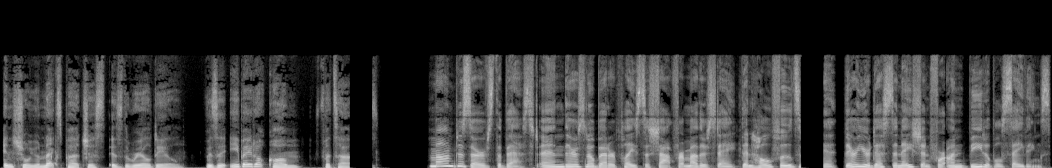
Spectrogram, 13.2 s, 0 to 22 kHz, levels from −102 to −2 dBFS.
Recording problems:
audio cutting out; at 4.5 s and at 10 s

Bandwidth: 14.5 kHz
